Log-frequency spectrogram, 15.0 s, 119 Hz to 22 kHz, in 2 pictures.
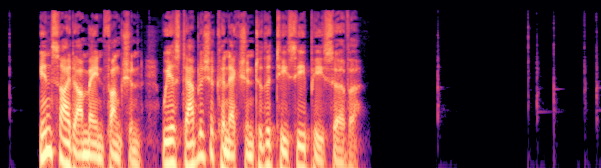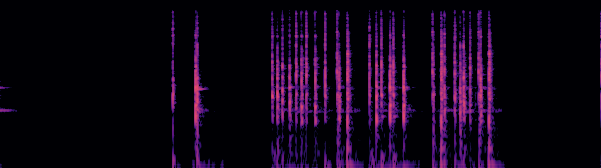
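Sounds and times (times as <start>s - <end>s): faint keyboard typing: 10.9s - 13.8s.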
